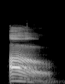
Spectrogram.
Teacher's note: 아우 이렇게 뚝뚝 끊지 마시고 아우 발음에서 입술 옮겨서 우 발음으로 옮겨가면서 소리를 만들어 주시면 돼요. 그래서 아우 이렇게 발음을 합니다. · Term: 이중모음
